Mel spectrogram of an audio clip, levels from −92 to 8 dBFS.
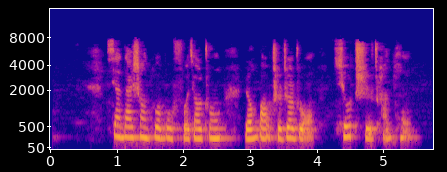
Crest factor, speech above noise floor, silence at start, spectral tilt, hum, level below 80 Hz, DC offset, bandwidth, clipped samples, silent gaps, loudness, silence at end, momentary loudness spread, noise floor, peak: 16 dB; 44 dB; 0.65 s; -4 dB/octave; none; -64 dBFS; under 0.1%; 8 kHz; under 0.1%; none; -19 LUFS; 0.25 s; 11 LU; -62 dBFS; -4 dBFS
